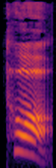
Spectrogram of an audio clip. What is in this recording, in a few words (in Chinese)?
"tuo4", pinyin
